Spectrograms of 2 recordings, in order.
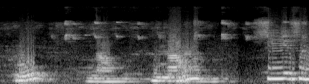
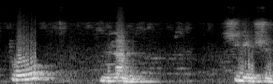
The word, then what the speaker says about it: pronunciation: हाँ, होता क्या है, प्रो नन सीएशन होता है, नन होता है नन, प्रो नाउन नहीं होता है।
